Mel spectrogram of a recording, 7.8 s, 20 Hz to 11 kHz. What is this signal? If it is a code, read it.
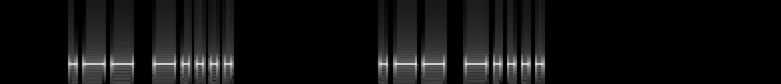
Morse code, heard as a keyed tone, about 17 wpm, 700 Hz. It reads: W6 W6
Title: USA Call Sign Prefixes - Repeated 2x - 17wpm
